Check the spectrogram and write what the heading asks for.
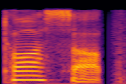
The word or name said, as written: toss-up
